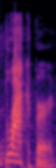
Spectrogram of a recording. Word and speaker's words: blackbird: If it's a compound noun, the stress is on the first part. What kind of bird was it? It's a blackbird.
